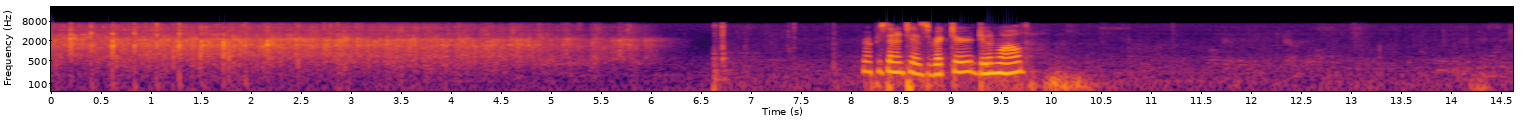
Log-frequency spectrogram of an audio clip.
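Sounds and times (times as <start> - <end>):
applause welcoming visitors in a legislative chamber at the Capitol: 0.0 - 6.3
speech: 8.1 - 9.9.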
